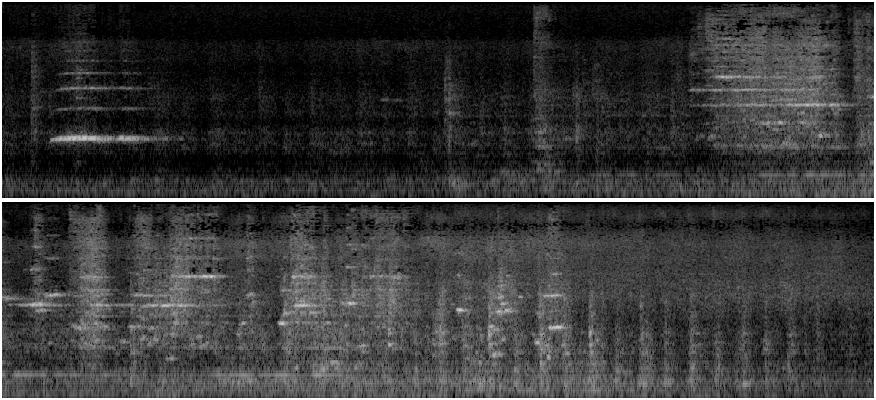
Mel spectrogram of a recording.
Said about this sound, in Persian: قطار بالاخره در ایستگاه توقف کرد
